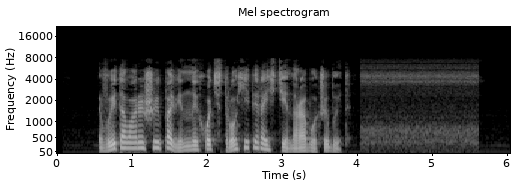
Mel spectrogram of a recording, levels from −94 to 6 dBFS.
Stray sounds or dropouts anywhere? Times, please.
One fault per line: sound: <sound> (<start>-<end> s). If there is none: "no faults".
no faults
